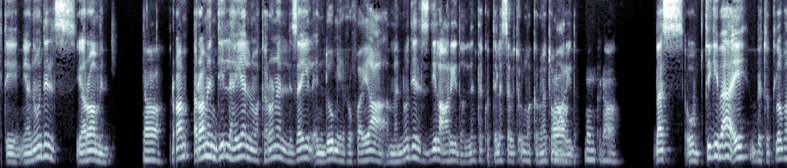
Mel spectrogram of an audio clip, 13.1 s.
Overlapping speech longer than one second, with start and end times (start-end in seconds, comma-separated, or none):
none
